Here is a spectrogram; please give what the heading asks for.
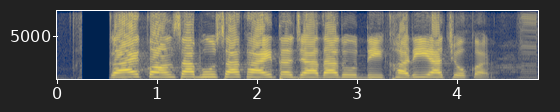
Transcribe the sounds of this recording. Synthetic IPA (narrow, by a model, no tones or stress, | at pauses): ɡaːjkɔːnsabʱuːsakʰaːit̪ɐd͡ʒjaːd̪ad̪uːd̪ʱikʰəɽijat͡ʃoːkəɾ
